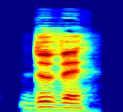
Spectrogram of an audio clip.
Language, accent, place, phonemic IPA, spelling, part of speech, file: French, France, Lyon, /də.vɛ/, devait, verb, LL-Q150 (fra)-devait.wav
- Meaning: third-person singular imperfect indicative of devoir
